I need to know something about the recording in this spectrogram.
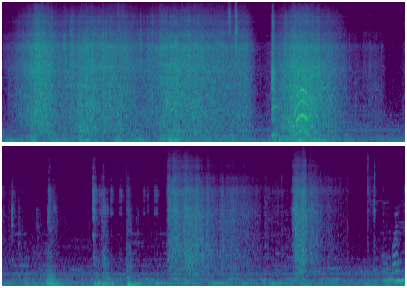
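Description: Paper raffle tickets tumbling inside a hand-cranked perforated metal raffle drum as it is turned, a steady rushing for about the first seven seconds. After that, scattered clicks and short rustles as the drum is handled and its hatch opened.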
